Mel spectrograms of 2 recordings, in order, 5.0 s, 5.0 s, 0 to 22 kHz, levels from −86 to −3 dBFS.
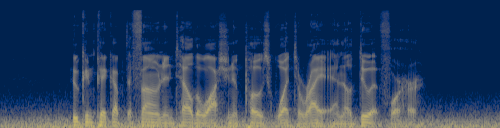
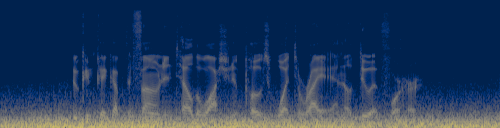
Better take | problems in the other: first | wind noise on the microphone; heavy; 1 dB above the speech; occasional gusts in the first

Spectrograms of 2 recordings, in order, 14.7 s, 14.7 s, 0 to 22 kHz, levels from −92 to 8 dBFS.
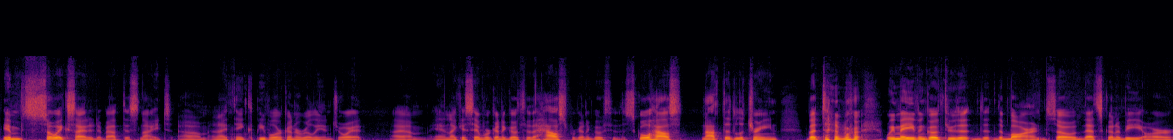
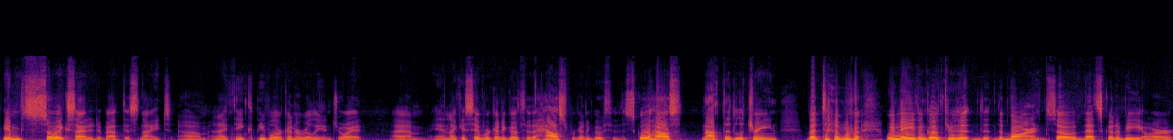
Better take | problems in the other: first | distortion; slight; 10 dB below the speech

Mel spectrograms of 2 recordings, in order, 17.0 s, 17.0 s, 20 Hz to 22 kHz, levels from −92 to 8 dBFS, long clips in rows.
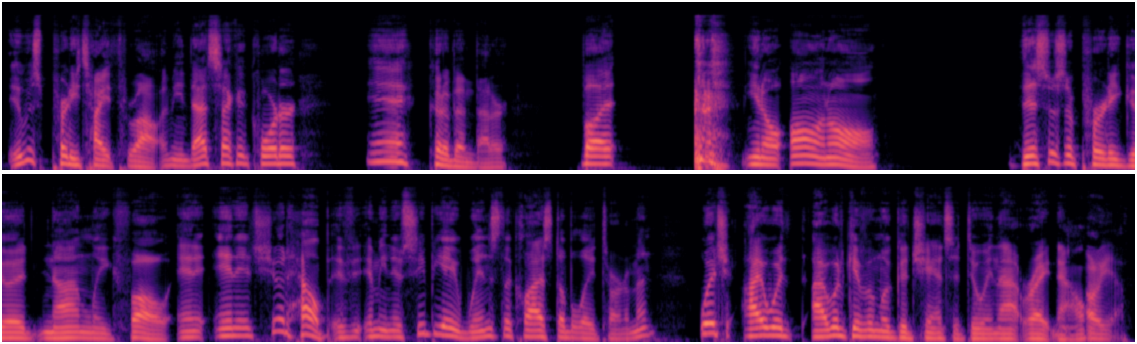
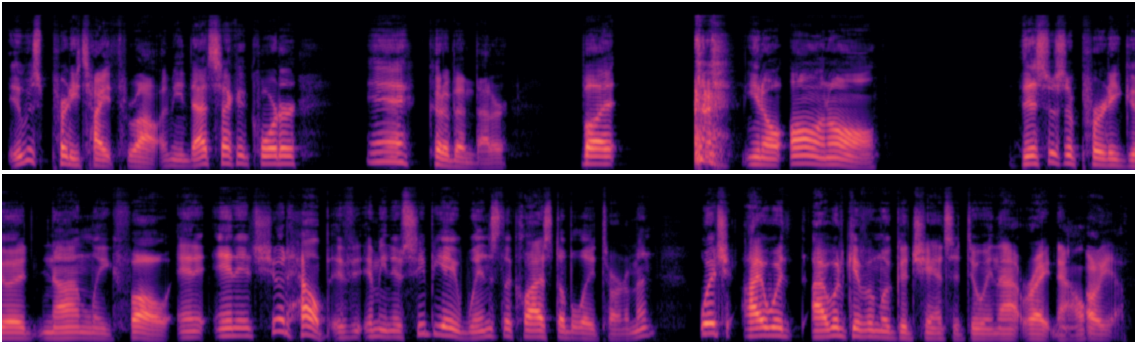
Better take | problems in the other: first | thin; somewhat; fading below 500 Hz

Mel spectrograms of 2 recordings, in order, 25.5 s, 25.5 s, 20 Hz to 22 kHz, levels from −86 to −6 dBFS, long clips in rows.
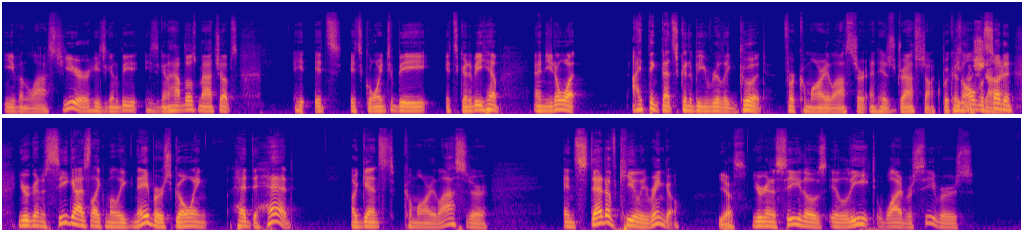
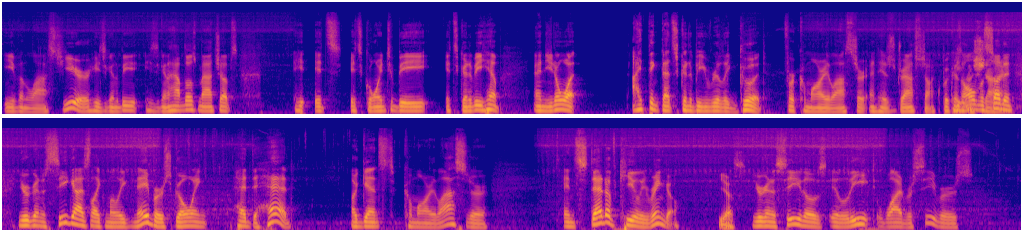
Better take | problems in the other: first | household noises; noticeable; throughout; 15 dB below the speech

